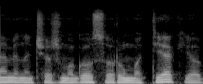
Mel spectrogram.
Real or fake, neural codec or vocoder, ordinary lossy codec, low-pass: real; none; AAC, 48 kbps; 14.4 kHz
